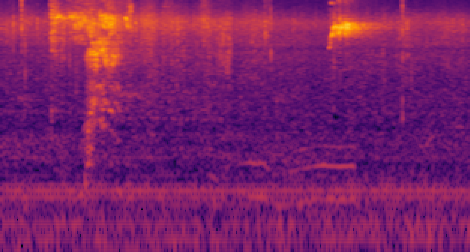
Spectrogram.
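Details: Monkey Rex of the Mila group, bitten by Jane while trying to play with Jody: two shrill, high screeching bursts, one around the first second and a shorter one near three and a half seconds, over a constant low droning hum.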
